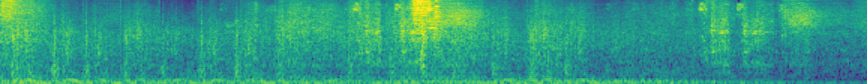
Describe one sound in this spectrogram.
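Explosions and blasts boom loudly in a fight.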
